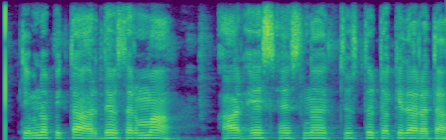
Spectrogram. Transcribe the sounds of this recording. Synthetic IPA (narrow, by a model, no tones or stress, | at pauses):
t̪emnapɪt̪aɦəɾd̪eʋsəɾmã | aɾesesnad͡ʒʊst̪uʈəked̪aɾɦət̪a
